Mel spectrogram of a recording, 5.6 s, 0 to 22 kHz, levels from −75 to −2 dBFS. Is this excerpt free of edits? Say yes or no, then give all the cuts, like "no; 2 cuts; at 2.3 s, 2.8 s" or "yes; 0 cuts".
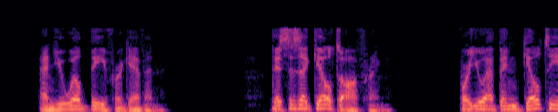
yes; 0 cuts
